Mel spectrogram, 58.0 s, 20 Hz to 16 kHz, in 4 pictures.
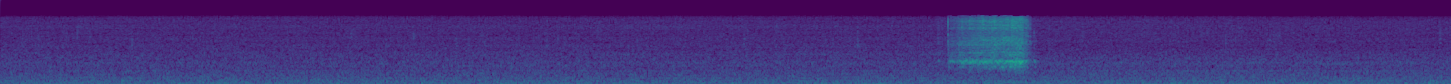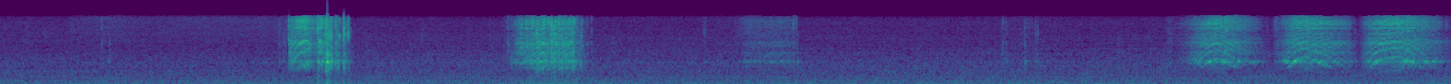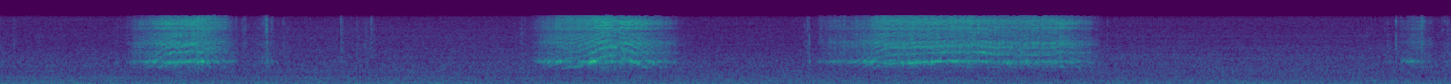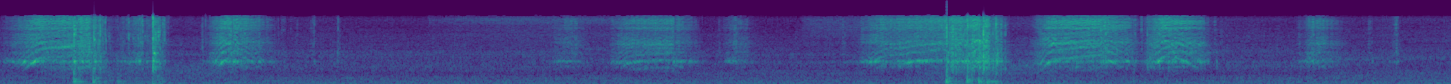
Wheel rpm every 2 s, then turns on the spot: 0, 0, 0, 0, 10, 10, 0, 0, 30, 30, 20, 10, 10, 40, 30, 40, 0, 50, 30, 100, 0, 30, 30, 10, 20, 20, 90, 60, 10.
8-12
